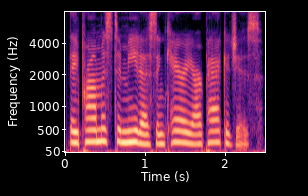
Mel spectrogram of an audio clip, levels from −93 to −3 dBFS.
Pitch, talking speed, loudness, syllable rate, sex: 225 Hz, 215 wpm, -14 LUFS, 6.0 syllables/s, female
